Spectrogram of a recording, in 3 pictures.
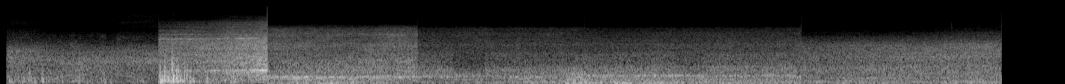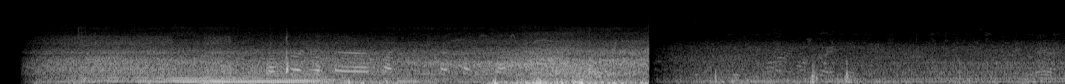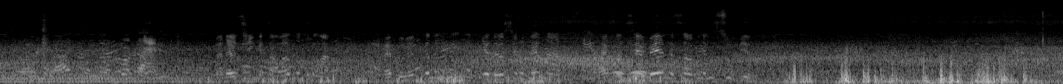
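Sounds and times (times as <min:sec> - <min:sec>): jet engines on approach: 0:00.1 - 0:10.0, 0:10.9 - 0:31.9.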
